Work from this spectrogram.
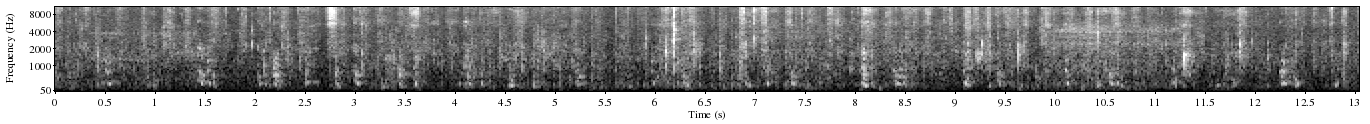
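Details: At seventeen days old, Brenda's puppies whimper and yelp for their mother, short piping cries coming in uneven bursts, some louder peaks standing out from the steady background of smaller squeaks.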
